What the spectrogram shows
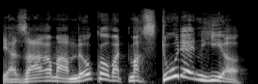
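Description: A man's voice: sits high, very animated, unhurried, dry recording, studio quality, voice pushed up. A man voicing a dim-witted, grumpy husband who speaks with a Berlin accent, blustering and indignant. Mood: dopey surprised.

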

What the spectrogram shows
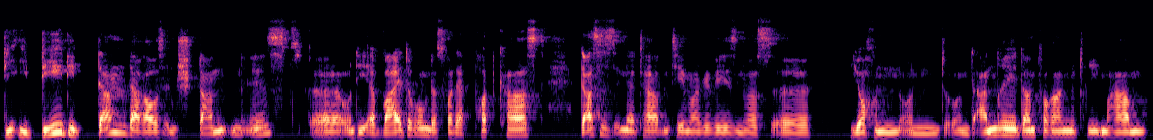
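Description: A man with a gravelly, husky voice explains things in a podcast chat, hesitating with fillers. His sound is dry and dull. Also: medium pitch, expressive, normal speed, a little mellow, no room sound. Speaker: podcast guest, co-host of finance podcast. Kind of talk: casual podcast talk.

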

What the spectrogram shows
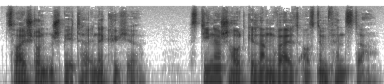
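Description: A man's voice: deep voice, a little slow, vocal fry. A man narrating an audio soap in scripted storytelling style. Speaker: podcast narrator.

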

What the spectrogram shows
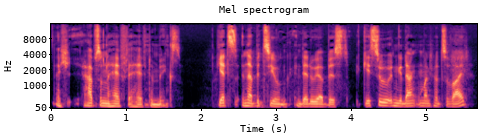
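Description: A man in his thirties co-hosting a casual podcast, asking playful, teasing questions and jumping into quick jokes. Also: fairly low pitch, steady tone, darkish tone, no room sound, studio quality.

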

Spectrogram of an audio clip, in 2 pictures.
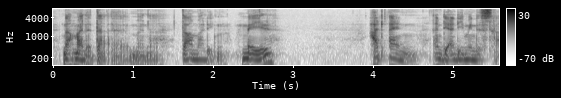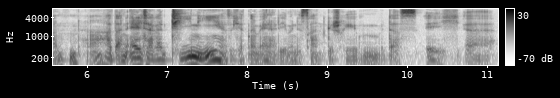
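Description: Ranting man, lowish husky voice, moody whisper-to-shout delivery. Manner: swings between hushed whispers and loud outbursts; ranting, indignant. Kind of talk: agitated monologue.

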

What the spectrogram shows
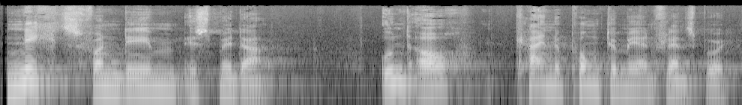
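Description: An older man preaching a sermon in an earnest, emphatic way, building long lists with pauses. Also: a little high, very animated.

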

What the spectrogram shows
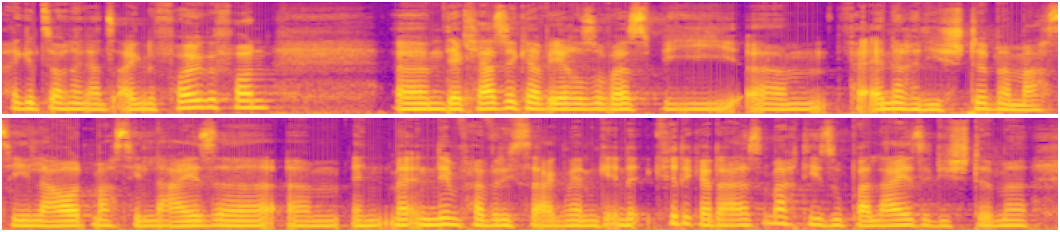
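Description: A woman coach talks her listeners through her ideas in a reflective podcast monologue, often hesitating as she searches for words. Her voice has a slight gravelly fry at the edges. She is recording indoors, and the room lends her words a long, lingering reverb. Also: on the low side, dark tone. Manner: thoughtful, explanatory, many hesitations. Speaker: NLP coach and podcast host.

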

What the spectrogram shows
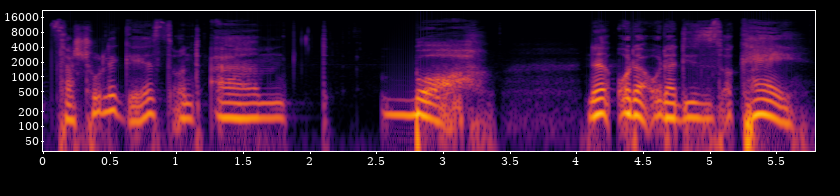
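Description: A man's voice: on the high side, gravelly, dark tone, breathy edge, dry recording, clean studio sound. A man hosting a podcast in a rambling, wry casual monologue, often mimicking how people pronounce words. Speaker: podcast host.

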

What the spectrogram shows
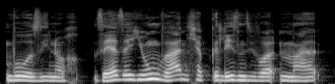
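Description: A woman hosting a podcast interview, asking long and measured questions. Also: medium pitch, fairly even intonation, darkish tone.

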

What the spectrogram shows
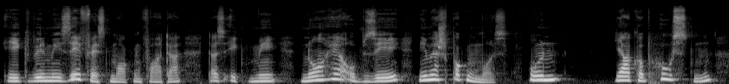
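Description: A man voicing a young fisherman's boy, seasick but eager, who speaks in a Low German dialect. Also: expressive, a little slow, dark tone. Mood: plucky.

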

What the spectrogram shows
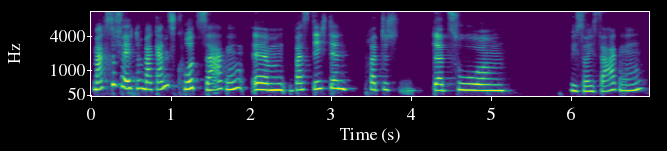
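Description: A woman hosting a casual podcast conversation, enthusiastic and rambling as she sets up her questions. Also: high-pitched. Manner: enthusiastic, rambling, quick-talking. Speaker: podcast host.

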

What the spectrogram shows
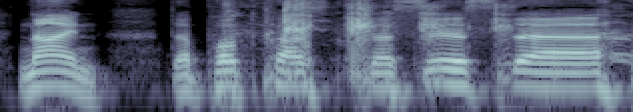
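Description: A man from Switzerland co-hosting a podcast, teasing his friends in slow, drawn-out casual banter. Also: fairly high pitch, background noise. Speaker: podcast co-host.

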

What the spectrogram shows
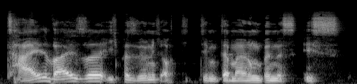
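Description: A man with a very deep bass voice, chatting thoughtfully and modestly as a guest in a casual interview. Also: expressive, moderate pace, darkish tone.

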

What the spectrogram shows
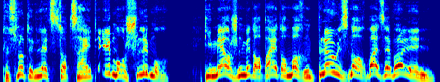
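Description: A man's voice: high-pitched, very animated, moderate pace, husky, no room sound, studio quality, exaggerated voice. A man voicing a naive, muddled fairy-tale brother who rambles and bumbles through his complaints. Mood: complaining.

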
